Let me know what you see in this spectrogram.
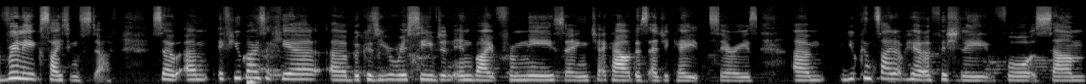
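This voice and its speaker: A woman with a London accent, medium pitch, ordinary pitch variation and moderate pace. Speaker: program manager hosting a workshop. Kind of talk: webinar introduction.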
